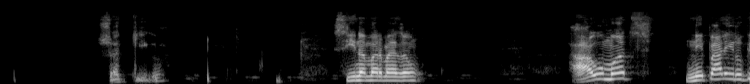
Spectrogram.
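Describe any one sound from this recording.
A young man speaks calmly through a microphone, explaining in short phrases.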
